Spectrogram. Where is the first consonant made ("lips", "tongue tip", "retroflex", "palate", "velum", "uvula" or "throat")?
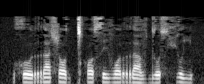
velum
